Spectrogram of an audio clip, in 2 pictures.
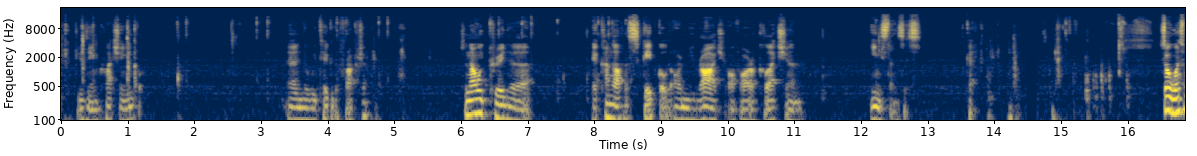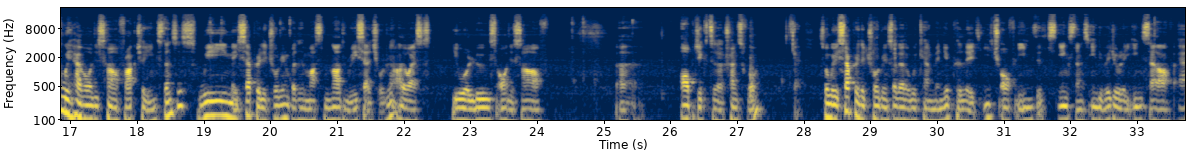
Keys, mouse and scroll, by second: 4.8 alt+shift+click, 6.4 click, 7.4-8.2 middle drag, 8.2 click, 8.5-14.4 middle drag, 19.0-20.2 drag, 24.5 click, 25.4-33.1 middle drag, 33.1 click.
